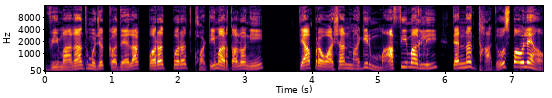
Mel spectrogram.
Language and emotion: Goan Konkani, happy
